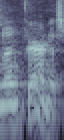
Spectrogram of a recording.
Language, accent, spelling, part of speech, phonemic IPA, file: English, US, unfairness, noun, /ʌnˈfɛɚnəs/, En-us-unfairness.ogg
- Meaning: 1. The state of being unfair; lack of justice 2. An unjust act or situation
